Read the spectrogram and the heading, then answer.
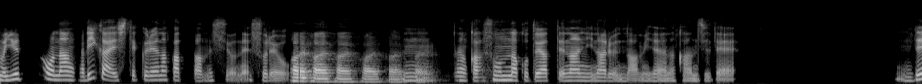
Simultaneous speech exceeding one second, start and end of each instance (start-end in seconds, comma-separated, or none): none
